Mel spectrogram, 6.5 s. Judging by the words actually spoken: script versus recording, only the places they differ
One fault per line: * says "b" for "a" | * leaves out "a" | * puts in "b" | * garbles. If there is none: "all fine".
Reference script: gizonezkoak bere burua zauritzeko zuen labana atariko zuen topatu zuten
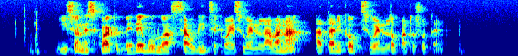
all fine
